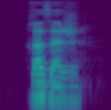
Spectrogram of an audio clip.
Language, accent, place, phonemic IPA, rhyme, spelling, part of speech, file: French, France, Lyon, /ʁa.zaʒ/, -aʒ, rasage, noun, LL-Q150 (fra)-rasage.wav
- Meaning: shave; shaving (act of shaving)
